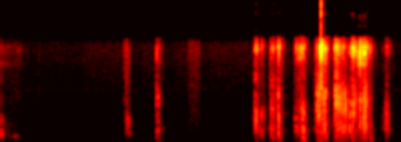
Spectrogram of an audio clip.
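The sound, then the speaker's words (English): A few soft isolated clicks, then a rapid burst of crisp papery riffling, fairly loud, as a deck of cards is shuffled before a card is pulled. “Tell me when to stop shuffling, honey, okay?”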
